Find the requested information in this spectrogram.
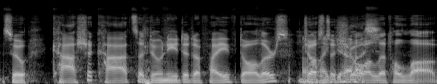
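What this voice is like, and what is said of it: Put-on Scandinavian accent. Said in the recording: “I'm going to do this next one in a Scandinavian accent.”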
